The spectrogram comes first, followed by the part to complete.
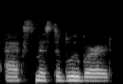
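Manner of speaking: ordinary delivery, nothing marked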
